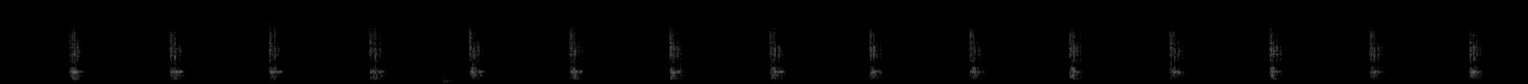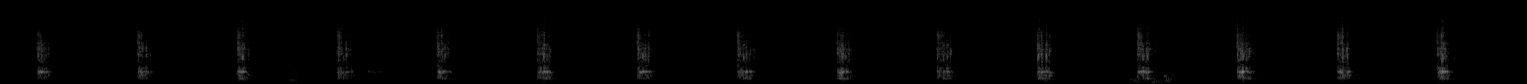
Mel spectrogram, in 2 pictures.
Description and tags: Analog clock ticking CSG
clock, tick, ticking, ticks, tick-tock, tic-tac, time, wall-clock, wallclock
